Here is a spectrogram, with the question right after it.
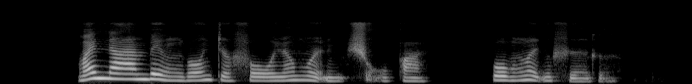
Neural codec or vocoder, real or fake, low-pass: codec, 16 kHz, 0.5 kbps, FunCodec, trained on Chinese and English, 25 frames a second; fake; 7.2 kHz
